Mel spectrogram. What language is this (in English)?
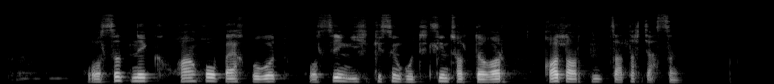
Mongolian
